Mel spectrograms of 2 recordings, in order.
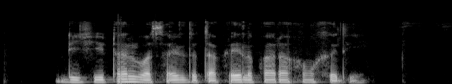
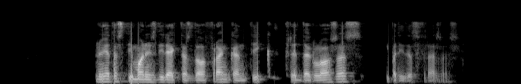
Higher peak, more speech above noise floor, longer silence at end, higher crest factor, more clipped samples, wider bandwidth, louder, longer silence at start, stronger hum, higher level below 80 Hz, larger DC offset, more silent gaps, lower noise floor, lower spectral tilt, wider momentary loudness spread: about the same, -2 dBFS vs 0 dBFS; second, 52 dB vs 60 dB; first, 0.9 s vs 0.65 s; about the same, 20 dB vs 22 dB; neither; about the same, 8.2 kHz vs 8 kHz; about the same, -20 LUFS vs -20 LUFS; second, 0.55 s vs 0.95 s; neither; about the same, -48 dBFS vs -52 dBFS; neither; neither; second, -71 dBFS vs -80 dBFS; first, -7 dB/octave vs -4.5 dB/octave; about the same, 14 LU vs 15 LU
